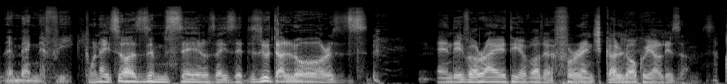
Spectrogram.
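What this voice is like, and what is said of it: Put-on Pepe Le Pew French accent. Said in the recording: “This Pepe Le Pew accent ... this accent has come out ... you hit it so well”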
